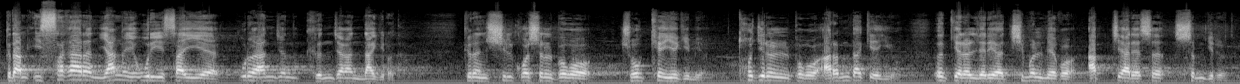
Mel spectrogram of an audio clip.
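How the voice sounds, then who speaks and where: A male pastor preaches in an animated, exhorting way and often acts out bits of dialogue. His voice sits high for a man. It is recorded in a church sanctuary with a long reverb and a faint hum underneath. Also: normal speed. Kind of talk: sermon. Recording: echoey hall with faint hum.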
